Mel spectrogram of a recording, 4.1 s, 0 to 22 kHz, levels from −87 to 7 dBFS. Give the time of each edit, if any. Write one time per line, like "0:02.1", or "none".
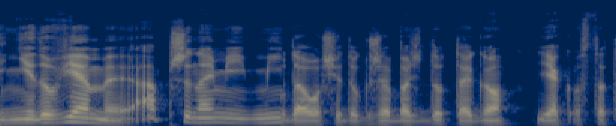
0:01.9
